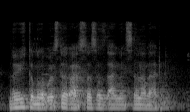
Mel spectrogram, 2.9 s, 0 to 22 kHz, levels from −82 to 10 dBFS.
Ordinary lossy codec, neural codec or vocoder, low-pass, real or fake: none; codec, 24 kHz, 0.9 kbps, WavTokenizer, medium music audio release; 10.8 kHz; fake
